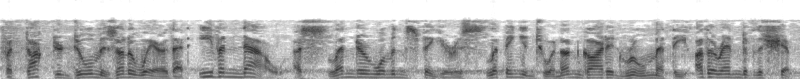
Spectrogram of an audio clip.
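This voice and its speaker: A man's voice: medium pitch, very animated, moderate pace, few pauses, noisy background, lightly acted. A man narrating a 1970s superhero radio serial in a portentous, suspenseful style. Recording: dull vintage radio recording. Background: dramatic music.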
